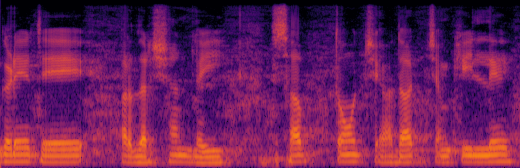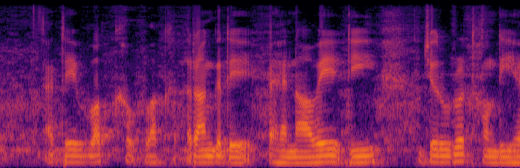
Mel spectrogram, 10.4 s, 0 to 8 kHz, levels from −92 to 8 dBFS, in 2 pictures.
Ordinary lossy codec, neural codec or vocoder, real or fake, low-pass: none; none; real; 7.2 kHz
